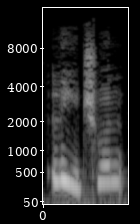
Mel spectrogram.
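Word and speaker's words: Ли Чун (立春): В китайском языке «Ли Чун» состоит из двух иероглифов. Первый иероглиф «Ли» произносится в четвертом тоне. В переводе это «начало», «старт». Второй иероглиф «Чун» произносится в первом тоне.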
